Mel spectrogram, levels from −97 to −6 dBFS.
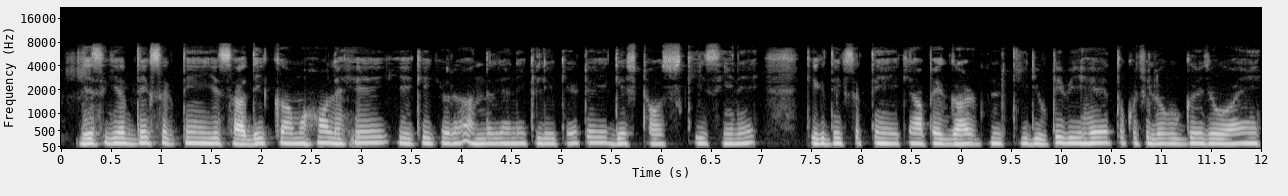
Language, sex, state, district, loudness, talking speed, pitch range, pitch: Hindi, male, Uttar Pradesh, Hamirpur, -26 LUFS, 210 wpm, 140-150 Hz, 145 Hz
